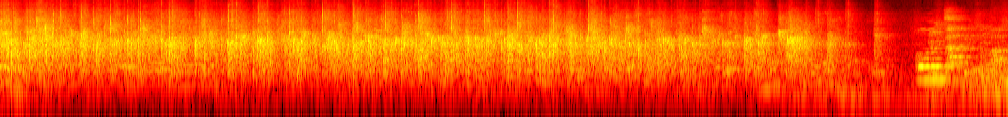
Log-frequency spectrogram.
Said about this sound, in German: Ein riesen Applaus für die Sponsoren.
